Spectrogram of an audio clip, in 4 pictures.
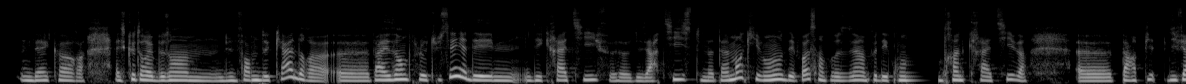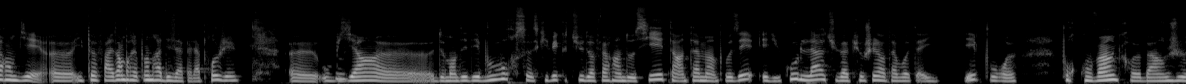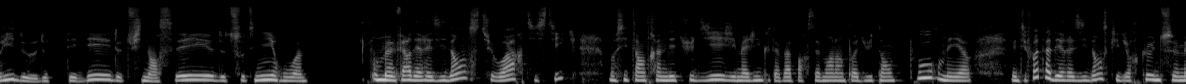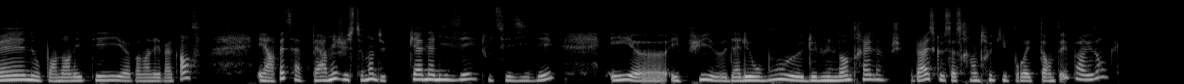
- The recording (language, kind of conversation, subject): French, advice, Comment choisir une idée à développer quand vous en avez trop ?
- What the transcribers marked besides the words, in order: stressed: "pour"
